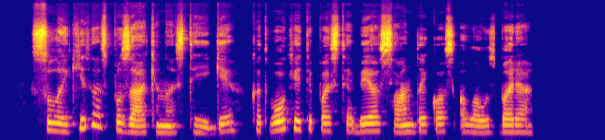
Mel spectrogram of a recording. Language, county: Lithuanian, Kaunas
